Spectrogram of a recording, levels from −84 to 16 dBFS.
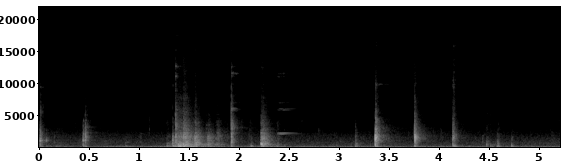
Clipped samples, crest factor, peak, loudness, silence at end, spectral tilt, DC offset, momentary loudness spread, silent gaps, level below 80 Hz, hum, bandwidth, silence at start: under 0.1%; 32 dB; -4 dBFS; -33 LUFS; 0 s; -6.5 dB/octave; under 0.1%; 22 LU; none; -52 dBFS; none; 13.5 kHz; 0 s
